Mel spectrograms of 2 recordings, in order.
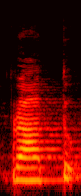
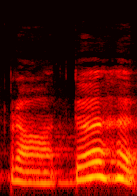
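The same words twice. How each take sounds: First: प्रात ending on t with no h after it; प्रात as a bare word; without the visarga. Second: प्रातः with a separate, stressed "ha" at the end; प्रातः in parts, landing on the h; sounded visarga. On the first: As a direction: say प्रात leaving off the final h. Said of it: "अब हम इसको नहीं बोलेंगे". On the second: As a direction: punch out the final h of प्रातः. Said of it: "इसको मिला के क्या बोलेंगे". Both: Shown as a demonstration.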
